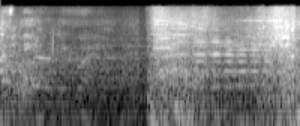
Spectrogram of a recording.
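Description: A loud burst booms suddenly.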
